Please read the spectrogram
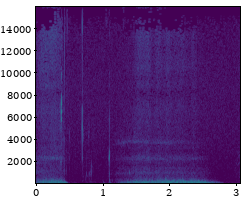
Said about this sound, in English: Breathing in.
